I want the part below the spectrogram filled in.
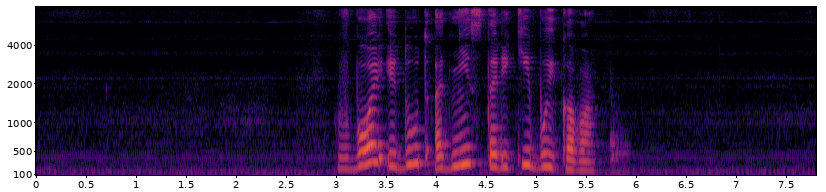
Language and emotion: Russian, neutral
